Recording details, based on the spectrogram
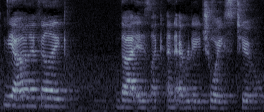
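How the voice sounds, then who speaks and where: A young married woman, a podcast guest talking in a halting, reflective way. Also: on the low side, steady tone, reverberant, a little hiss or hum. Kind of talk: casual chat.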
